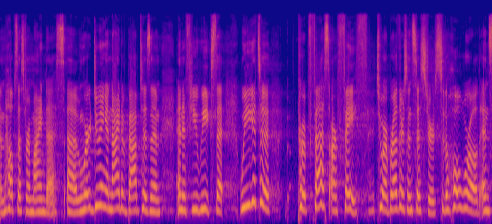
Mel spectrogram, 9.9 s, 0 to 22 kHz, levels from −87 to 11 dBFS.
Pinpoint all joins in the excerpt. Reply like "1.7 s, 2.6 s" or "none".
5.6 s

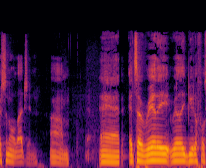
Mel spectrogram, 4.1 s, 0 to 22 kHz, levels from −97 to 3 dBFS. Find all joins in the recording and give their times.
none

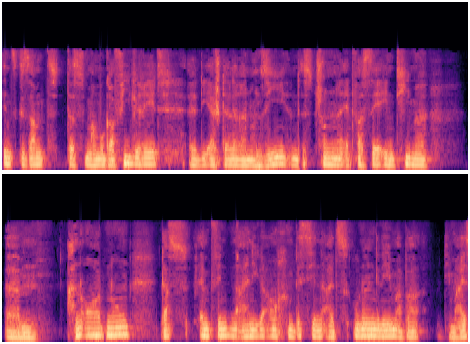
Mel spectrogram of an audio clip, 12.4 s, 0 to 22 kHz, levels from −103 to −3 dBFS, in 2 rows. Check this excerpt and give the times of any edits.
4.0 s

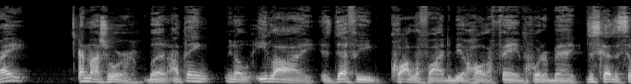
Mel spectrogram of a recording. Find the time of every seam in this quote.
none

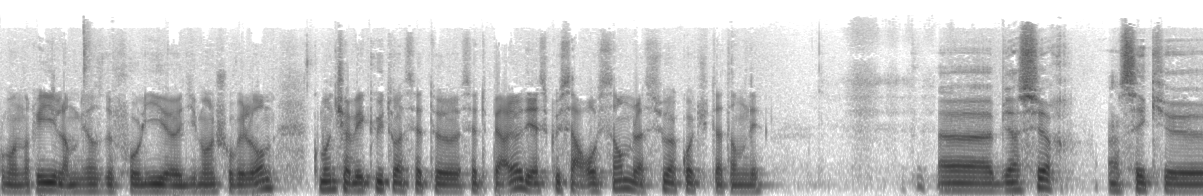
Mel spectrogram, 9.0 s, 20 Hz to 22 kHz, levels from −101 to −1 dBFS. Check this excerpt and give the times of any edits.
none

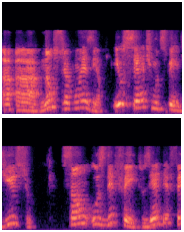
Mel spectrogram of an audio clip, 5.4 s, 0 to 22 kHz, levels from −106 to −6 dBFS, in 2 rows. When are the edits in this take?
0.9 s, 1.6 s

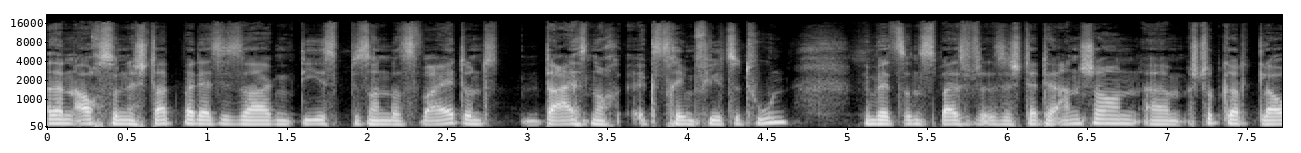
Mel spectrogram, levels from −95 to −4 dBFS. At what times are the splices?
none

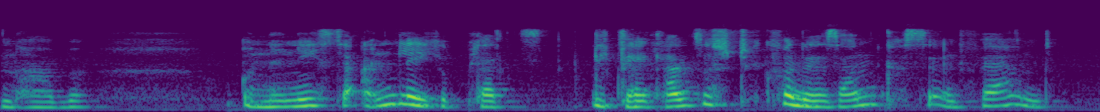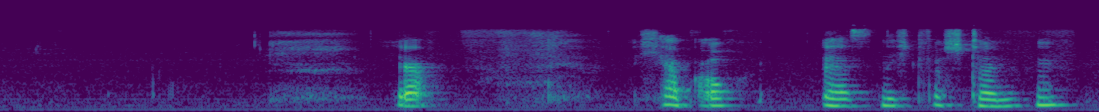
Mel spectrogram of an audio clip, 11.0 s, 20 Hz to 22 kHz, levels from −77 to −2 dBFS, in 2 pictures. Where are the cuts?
8.9 s

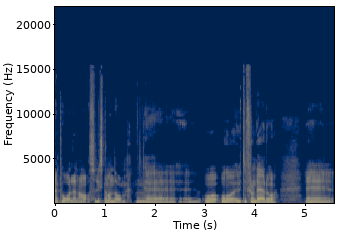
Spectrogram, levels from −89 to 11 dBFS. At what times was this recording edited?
1.5 s

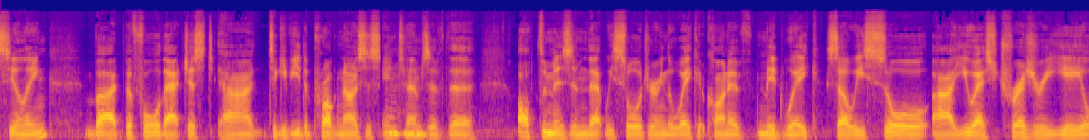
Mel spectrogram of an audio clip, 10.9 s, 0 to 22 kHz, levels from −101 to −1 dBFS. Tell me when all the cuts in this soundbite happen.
3.8 s, 7.0 s, 7.6 s

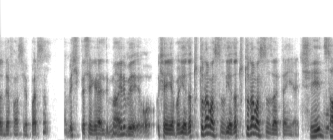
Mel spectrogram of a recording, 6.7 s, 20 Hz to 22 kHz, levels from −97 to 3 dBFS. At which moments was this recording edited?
4.5 s

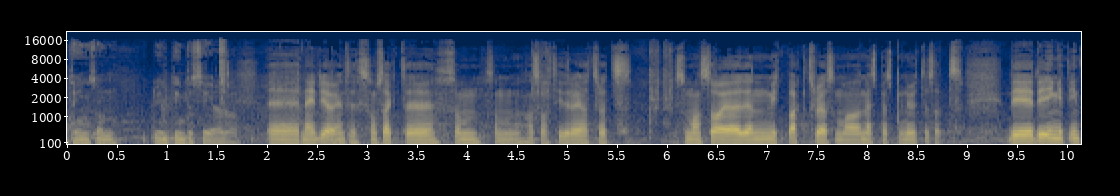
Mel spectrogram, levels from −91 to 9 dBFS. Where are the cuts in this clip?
none

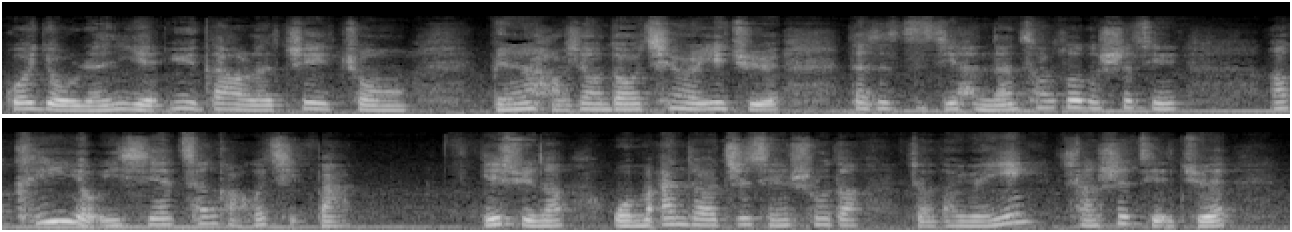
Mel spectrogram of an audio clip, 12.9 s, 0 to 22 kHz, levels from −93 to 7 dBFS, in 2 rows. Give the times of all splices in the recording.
10.9 s

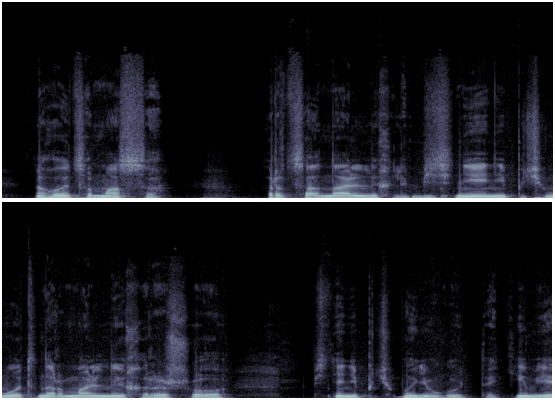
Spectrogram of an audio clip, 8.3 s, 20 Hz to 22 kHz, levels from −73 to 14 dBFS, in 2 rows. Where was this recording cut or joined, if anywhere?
3.1 s

